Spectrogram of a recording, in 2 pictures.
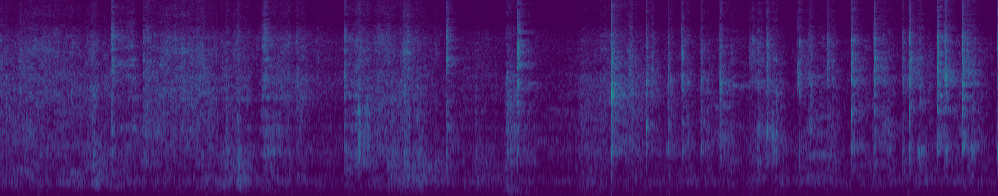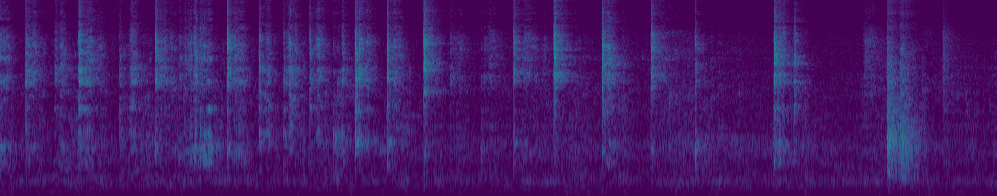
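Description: A spatula stirring and scraping in a stone-coated frying pan of chicken and potatoes, with many sharp knocks and taps of the spatula against the pan, about one or two a second, the loudest near the end.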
